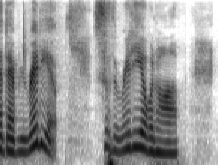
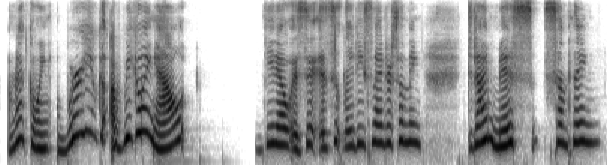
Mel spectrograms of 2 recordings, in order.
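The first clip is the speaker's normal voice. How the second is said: much higher, rising puzzled questions; high, fast bewildered asking; confused rambling; 7 semitones higher than usual. Retold or imitated. Quoting her own confused questions.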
